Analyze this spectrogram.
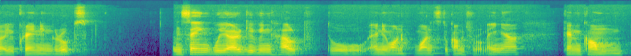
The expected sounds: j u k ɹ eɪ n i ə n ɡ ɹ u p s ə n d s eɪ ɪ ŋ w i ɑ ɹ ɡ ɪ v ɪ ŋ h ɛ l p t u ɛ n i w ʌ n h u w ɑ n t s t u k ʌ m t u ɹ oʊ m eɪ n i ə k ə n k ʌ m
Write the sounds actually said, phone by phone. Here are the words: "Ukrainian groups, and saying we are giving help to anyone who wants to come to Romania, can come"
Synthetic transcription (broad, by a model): j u k ɹ eɪ n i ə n ɡ ɹ u p s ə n s eɪ ɪ ŋ w i ɑ ɹ ɡ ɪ v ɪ ŋ h ɛ l p t u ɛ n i w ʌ n h u w ɑ n t s t u k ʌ m t u ɹ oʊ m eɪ n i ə k ə n k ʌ m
